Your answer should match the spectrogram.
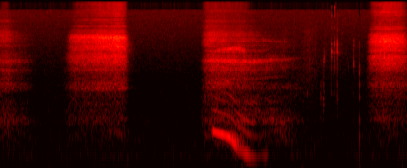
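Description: Deep breaths drawn through the nose during a yoga class: several soft, airy inhales and exhales in a slow, steady rhythm, close and fairly quiet, with one fuller sigh-like breath in the middle and no talking.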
